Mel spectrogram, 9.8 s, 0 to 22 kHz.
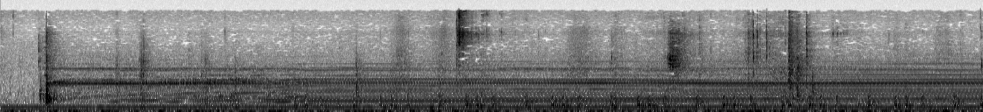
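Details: Steady electric pump hum with rising tones and a few valve clicks as the cuff inflates on a Purescope IP 4050 patient monitor being repaired for an NIBP no-reading/cuff-hose error, tested on an analyzer set to 120/80; blood pressure cuff inflation.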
